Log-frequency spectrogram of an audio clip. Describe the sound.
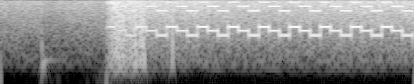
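A WhatsApp notification tone from a phone, picked up over a CB radio channel, sounds as a loud, continuous warbling trill that alternates between two pitches. It enters abruptly after a few faint blips and carries on to the end, with no voices.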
